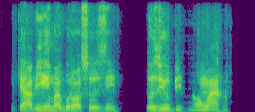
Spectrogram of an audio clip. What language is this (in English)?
Igbo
